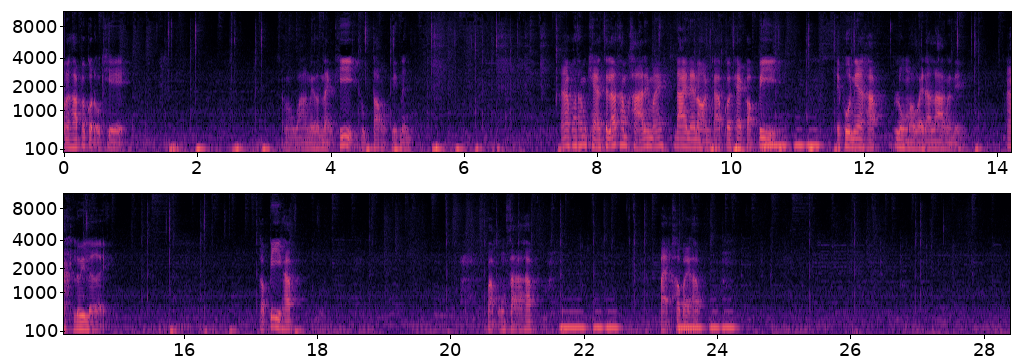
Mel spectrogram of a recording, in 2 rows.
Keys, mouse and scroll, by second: 0.5 click, 1.5-1.8 shift+drag, 2.4-2.8 shift+drag, 4.4 shift+click, 5.4 shift+click, 6.1 space, 6.2 click, 6.6 click, 7.5 alt+middle click, 9.4 click, 9.8 shift+click, 10.2 alt+middle click, 10.6 click, 11.5 space, 11.6 click, 12.8 space, 12.9 click, 13.6 space, 13.7 click, 15.3 click, 15.7 space, 15.8-16.2 drag, 17.0 alt+click, 18.7-19.9 drag, 20.5 drag, 20.9 drag, 21.4 click, 22.1 click, 22.7 click, 23.4 click, 25.3 click, 26.9 click.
